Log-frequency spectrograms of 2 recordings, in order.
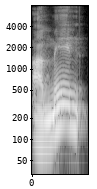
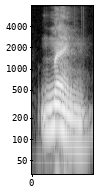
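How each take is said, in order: First: The word is said fully, start to end. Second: The opening vowel is dropped from the word. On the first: The speaker calls it right. "Decimos o amén" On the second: The speaker calls it wrong. "si no se escucha la alef, él dice una especie de main"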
